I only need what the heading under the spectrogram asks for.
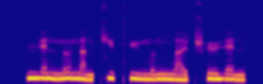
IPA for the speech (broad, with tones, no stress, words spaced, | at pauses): n̪ɥɛ˥˩nn̪ɤ˥n̪a˨˩n t͡ɕy˥˧t̪ʰy˥˩ mɤ˧˥ŋn̪wa˨˩ɪ̯ʈ͡ʂʰɻ̩˥ɥɛ˥˩n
